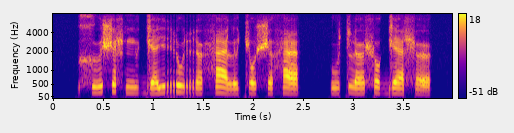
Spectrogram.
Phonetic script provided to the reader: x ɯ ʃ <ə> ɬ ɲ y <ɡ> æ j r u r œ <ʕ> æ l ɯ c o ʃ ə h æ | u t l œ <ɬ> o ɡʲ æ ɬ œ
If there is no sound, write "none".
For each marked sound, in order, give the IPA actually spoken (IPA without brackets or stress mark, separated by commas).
ə, ɡʲ, h, ɬ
